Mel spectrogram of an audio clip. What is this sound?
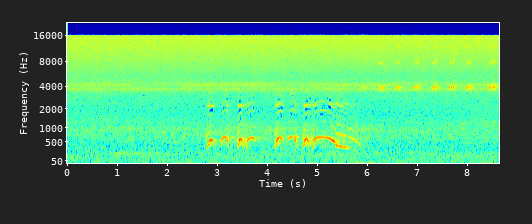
Owl hooting, accompanied by crickets. Recorded Apr-22-2012 in Arkansas.
Are owls an evil omen?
